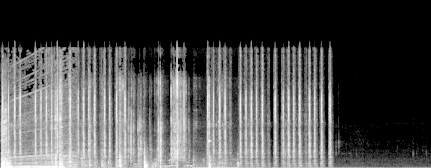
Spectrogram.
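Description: A fast, uneven run of sharp clicks like typewriter keys, which stops abruptly near the end, after a short pitched sound at the very start.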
